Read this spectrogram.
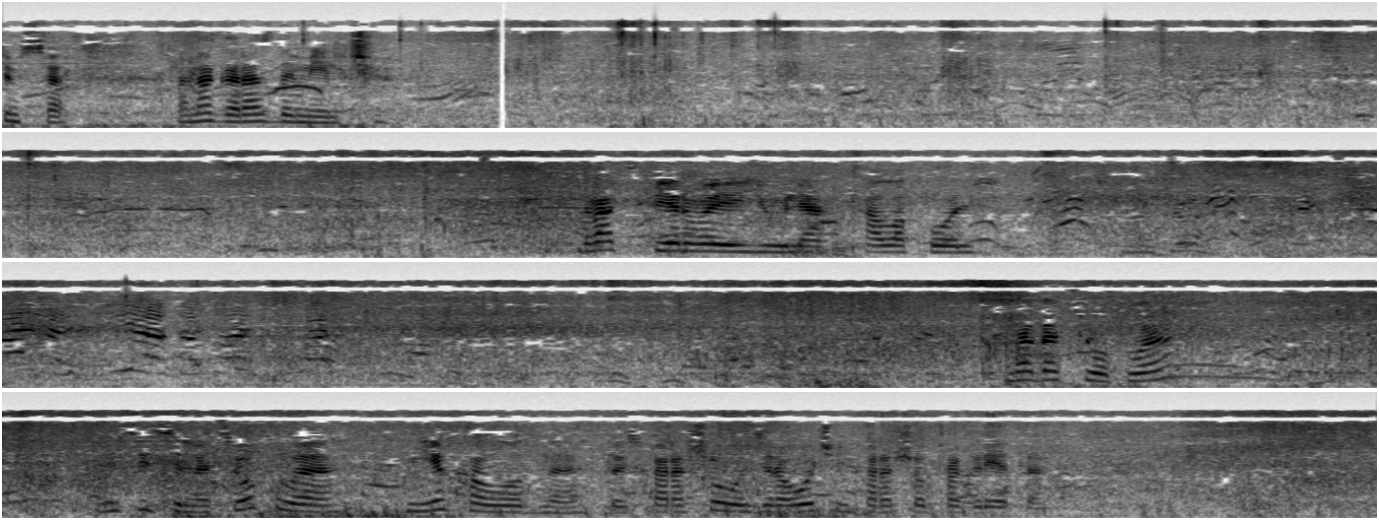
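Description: Children shout and chatter nearby outdoors.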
